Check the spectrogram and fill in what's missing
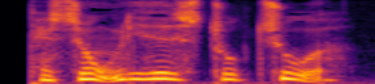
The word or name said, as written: personlighedsstruktur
